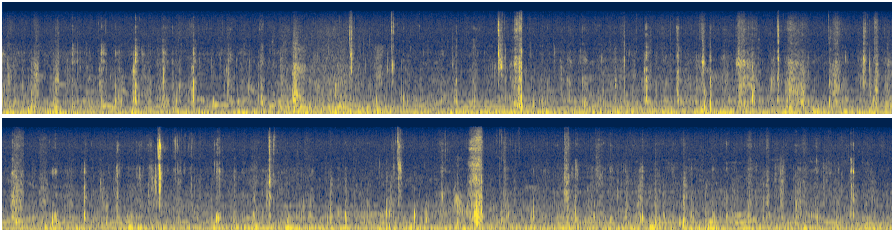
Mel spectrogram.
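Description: Close-miked wet chewing and mouth sounds of a person eating pork liver igado with rice. Short sharp clicks and crunches are scattered throughout, with a few louder ones near the middle and about three quarters of the way in.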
